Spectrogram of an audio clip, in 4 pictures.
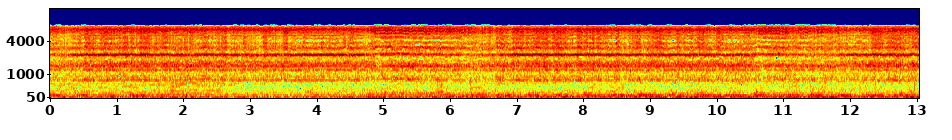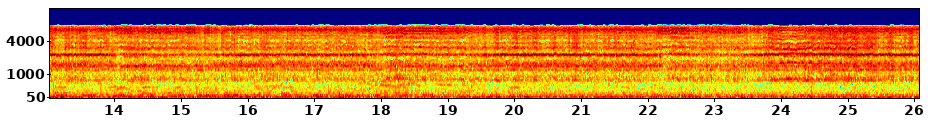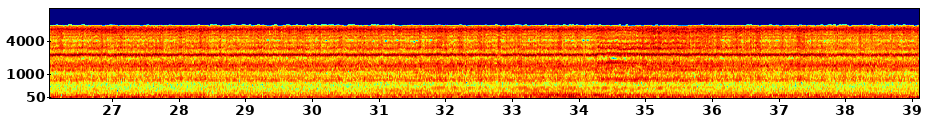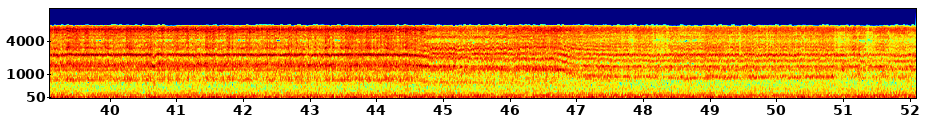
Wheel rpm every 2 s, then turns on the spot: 200, 200, 200, 200, 200, 200, 200, 200, 200, 200, 200, 200, 200, 200, 200, 200, 200, 200, 200, 200, 200, 200, 180, 150, 110, 110.
none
